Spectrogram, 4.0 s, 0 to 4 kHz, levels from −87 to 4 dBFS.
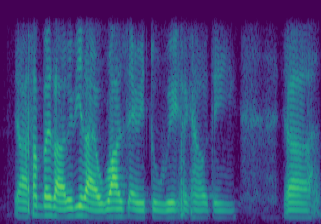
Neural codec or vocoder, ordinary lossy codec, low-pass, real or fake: none; none; 3.6 kHz; real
